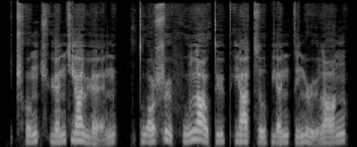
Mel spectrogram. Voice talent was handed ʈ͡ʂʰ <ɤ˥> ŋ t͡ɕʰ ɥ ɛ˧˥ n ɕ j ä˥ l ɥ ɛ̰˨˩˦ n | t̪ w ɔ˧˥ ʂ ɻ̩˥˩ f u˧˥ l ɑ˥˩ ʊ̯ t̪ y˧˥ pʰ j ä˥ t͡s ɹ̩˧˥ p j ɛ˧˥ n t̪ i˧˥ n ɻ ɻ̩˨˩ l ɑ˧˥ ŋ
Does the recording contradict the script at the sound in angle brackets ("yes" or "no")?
yes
